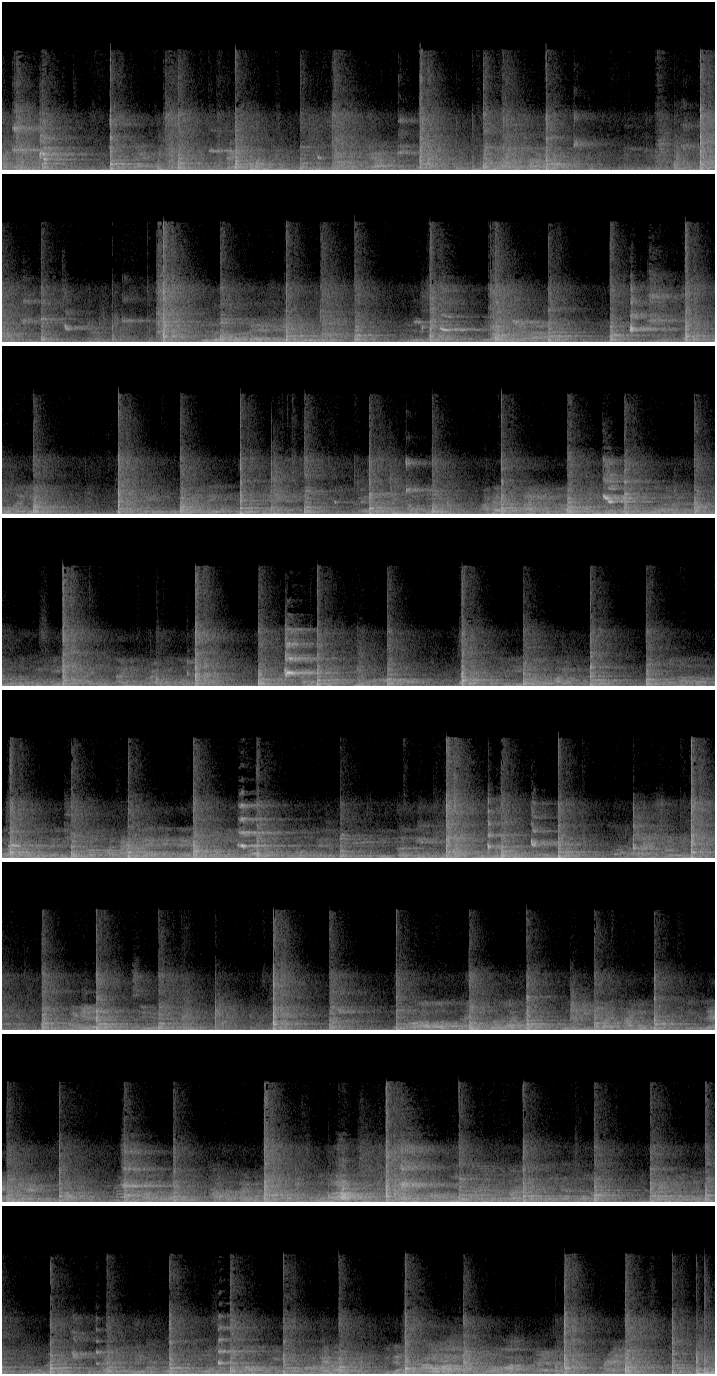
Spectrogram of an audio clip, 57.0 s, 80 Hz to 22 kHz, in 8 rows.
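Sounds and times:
racket hitting shuttlecock: 0.0 - 54.8, 55.4 - 57.0.

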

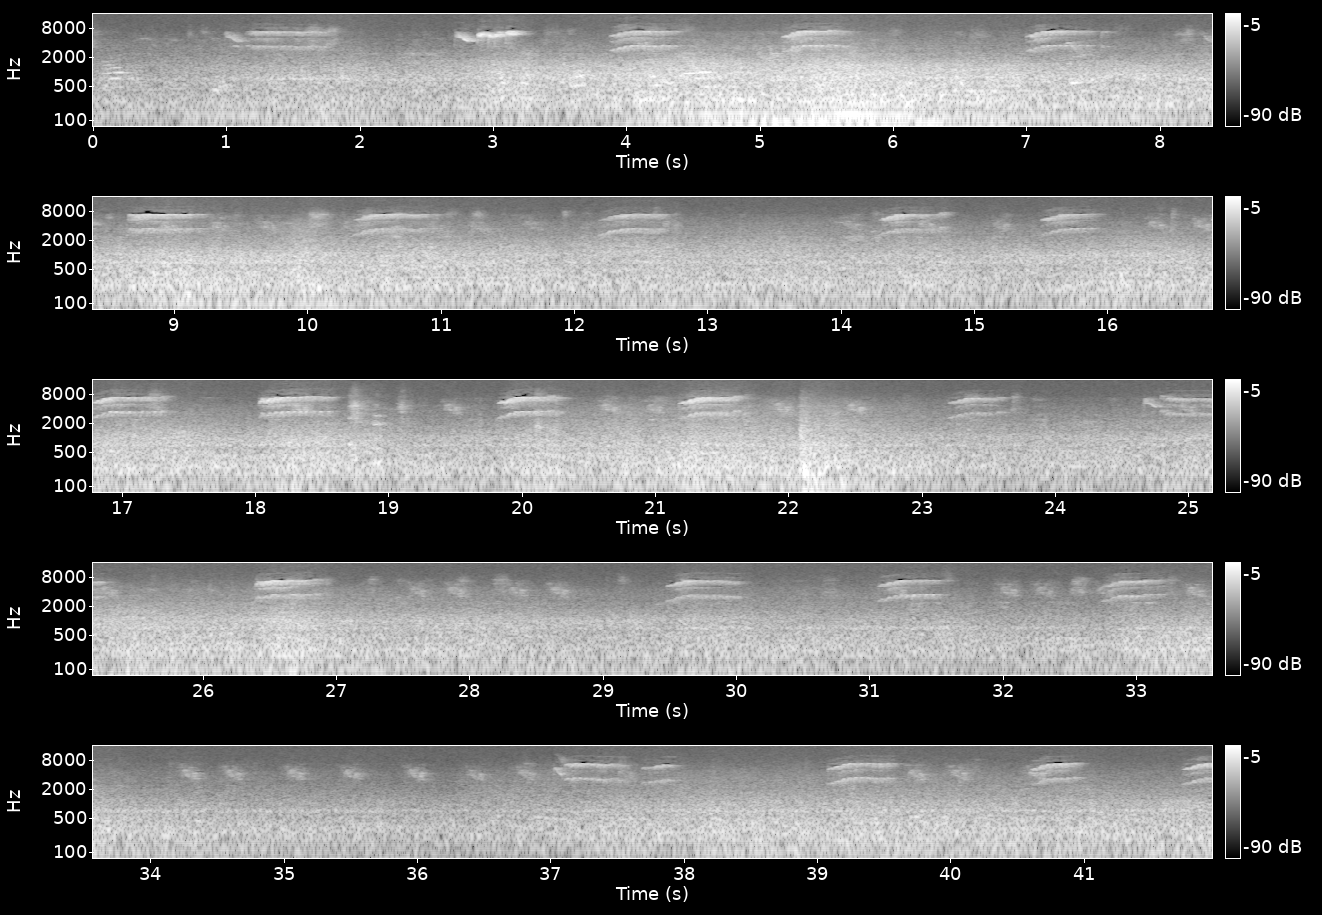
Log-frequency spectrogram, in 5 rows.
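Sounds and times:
background hiss: 0.0 - 41.9
soft knock: 22.1 - 22.5.

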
